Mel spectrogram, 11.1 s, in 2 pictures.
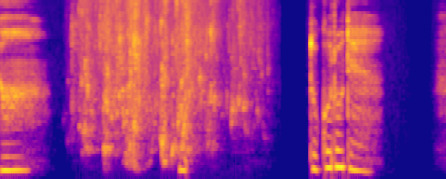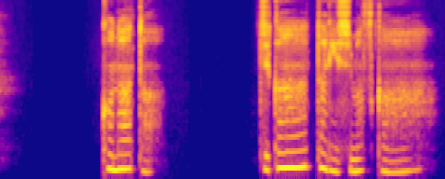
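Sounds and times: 
water splashing while rinsing the body in a bath: 0.9s - 3.4s
speech: 3.9s - 4.8s, 6.9s - 7.6s, 8.8s - 10.9s.

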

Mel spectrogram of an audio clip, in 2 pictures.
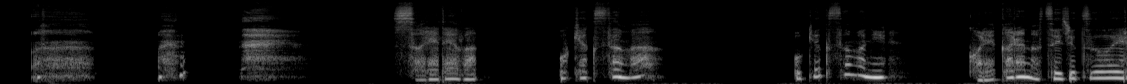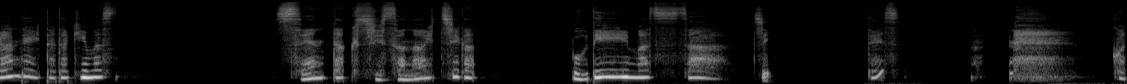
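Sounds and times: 
person's voice: 5.6s - 6.6s, 8.0s - 9.0s, 9.7s - 12.5s, 14.1s - 16.0s, 17.0s - 19.0s, 20.0s - 20.3s.

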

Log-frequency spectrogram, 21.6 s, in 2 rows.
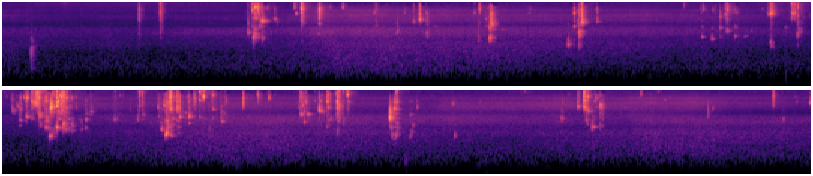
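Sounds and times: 
drips and splashes of hands warmed in hot water: 3.3s - 4.4s, 5.3s - 6.6s, 7.5s - 8.0s, 9.3s - 14.1s, 14.8s - 16.3s, 18.2s - 18.9s.

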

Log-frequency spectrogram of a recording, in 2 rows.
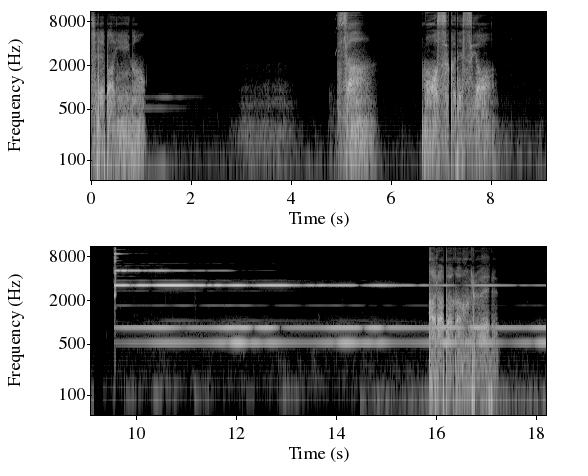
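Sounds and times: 
tuning fork ringing: 9.6s - 18.1s.

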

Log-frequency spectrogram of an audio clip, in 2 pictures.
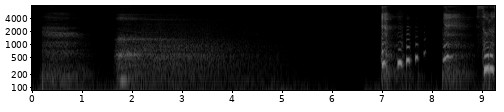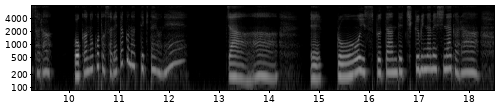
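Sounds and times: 
warm breathing close to the microphone: 0.2s - 4.9s, 18.2s - 18.4s
speech: 9.0s - 12.4s, 13.2s - 18.4s.

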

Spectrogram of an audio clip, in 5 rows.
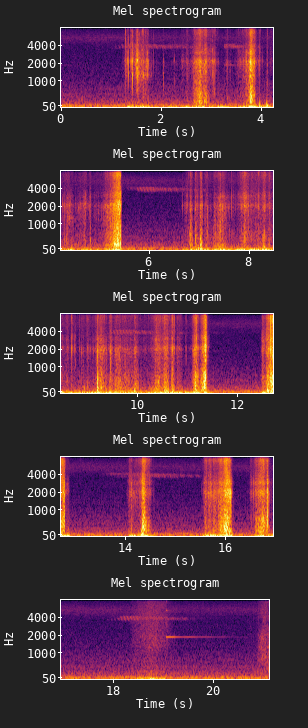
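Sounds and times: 
ASMR ear cleaning of the right ear: 1.3s - 5.5s, 6.8s - 11.4s, 12.5s - 12.9s, 14.1s - 14.6s, 15.6s - 17.0s.

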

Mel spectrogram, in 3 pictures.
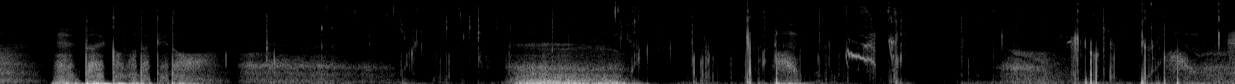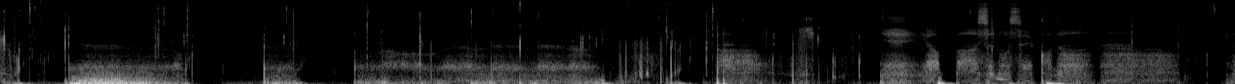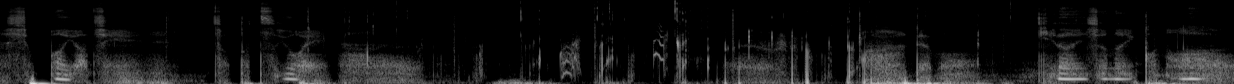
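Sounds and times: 
whispering: 0.0s - 3.8s, 11.6s - 14.3s, 15.0s - 18.8s, 21.2s - 23.8s, 24.6s - 29.0s, 31.9s - 37.0s
wet ASMR licking at a sweat-damp ear: 0.2s - 37.0s
speech: 22.4s - 23.4s, 25.2s - 26.1s, 27.5s - 28.0s, 35.6s - 36.2s.

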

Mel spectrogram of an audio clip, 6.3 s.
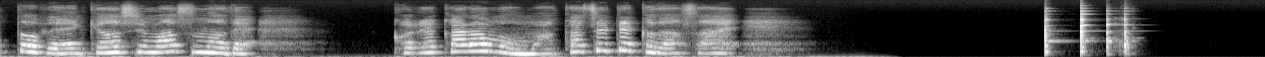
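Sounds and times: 
speech: 0.1s - 4.0s
dishes clinking as they are cleared: 5.2s - 5.7s.

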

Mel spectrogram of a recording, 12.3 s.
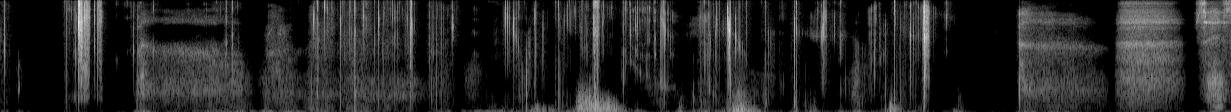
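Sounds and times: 
soothing ear licking sounds: 0.0s - 9.6s.

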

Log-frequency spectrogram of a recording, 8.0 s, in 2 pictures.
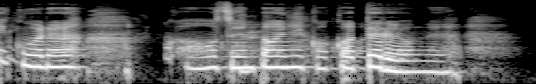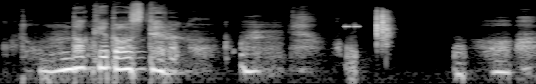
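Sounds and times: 
speech: 0.2s - 0.8s, 1.6s - 3.6s, 4.3s - 6.0s
camera electronic beep: 6.6s - 7.0s.

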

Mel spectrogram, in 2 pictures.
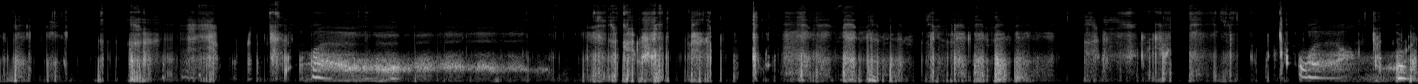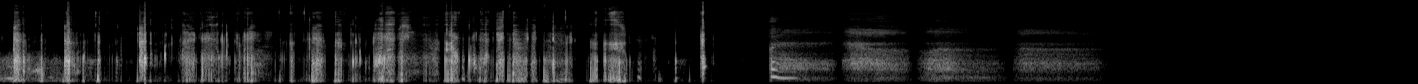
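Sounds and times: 
ASMR ear licking sounds: 0.0s - 21.4s.

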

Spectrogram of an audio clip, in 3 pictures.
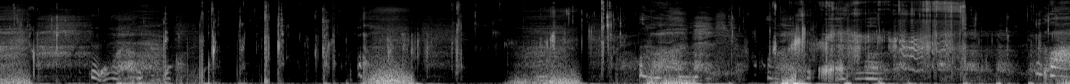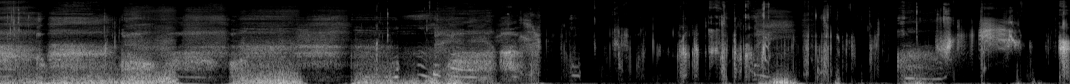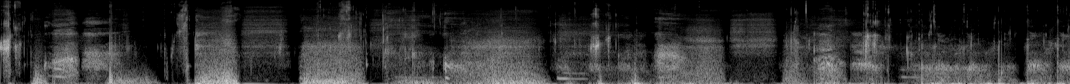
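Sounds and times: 
double nose breathing: 0.0s - 2.2s, 3.6s - 16.2s, 21.7s - 32.1s
ear licking: 0.0s - 32.1s.

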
